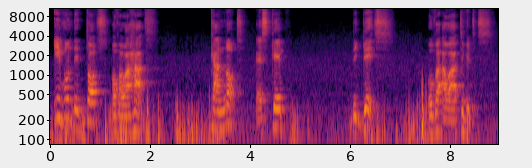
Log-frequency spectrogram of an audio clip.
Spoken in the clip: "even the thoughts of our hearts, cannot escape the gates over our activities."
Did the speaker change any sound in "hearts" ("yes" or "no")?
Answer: yes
